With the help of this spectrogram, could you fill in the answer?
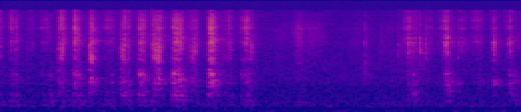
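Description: A wooden stylus scratches across a flat, black-coated scratch-art paper sheet in quick, rhythmic strokes, making a dry, bright, raspy scraping sound. A run of short strokes is followed by a brief quiet pause, then the scratching starts again.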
